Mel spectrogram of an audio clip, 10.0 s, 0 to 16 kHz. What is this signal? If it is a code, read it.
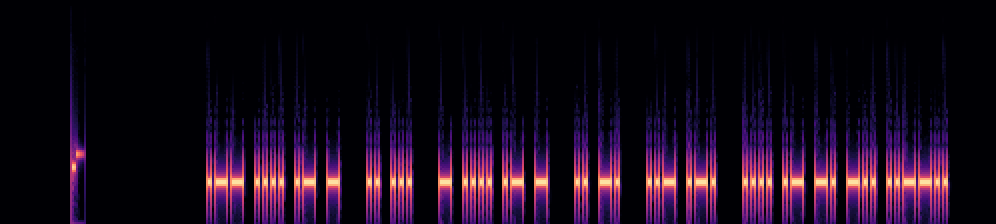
Morse code, heard as a keyed tone, about 30 wpm, 700 Hz. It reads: WHAT IS THAT IN UR HAND?
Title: Sentences from Top 200 Words and Abbreviations 30wpm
